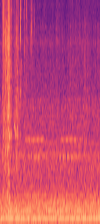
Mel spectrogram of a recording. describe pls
Cucumber splash
Cucumber dropped in brine in a supermarket.
From old recordings I made for a project, atleast ten years old. Can't remember the microphone used but I think it was some stereo model by Audio Technica, recorded onto DAT-tape.
dropped, splash, cucumber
